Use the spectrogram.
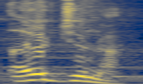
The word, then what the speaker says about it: Arjuna: pronounced as Krishna using the vowel R similarly Arjuna is pronounced with a a sound at the word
